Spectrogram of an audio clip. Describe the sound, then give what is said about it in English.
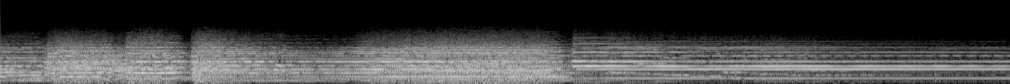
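The Lutine bell on the floor of Lloyd's, which records the fate of ships of all nations, rings out in a few heavy strokes, its deep, sustained tone swelling and then lingering in a long, humming decay, with no voices present. “The lutein bell on the floor of Lloyd's, solemn recorder of the fate of ships of all nations.”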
